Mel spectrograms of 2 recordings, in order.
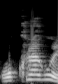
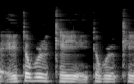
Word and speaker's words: AWK: AWK는 그냥 오크라고 읽기도 하는데 저는 그냥 AWK 이렇게 그냥 말을 합니다.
